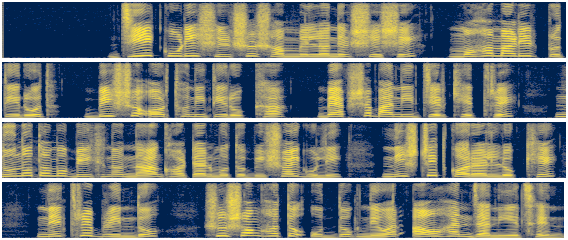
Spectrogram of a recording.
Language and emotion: Bengali, neutral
